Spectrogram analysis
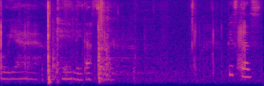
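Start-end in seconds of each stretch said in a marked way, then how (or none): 0.1-1.7 whispered aside. Real, not acted. Whispering her own name to viewers.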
